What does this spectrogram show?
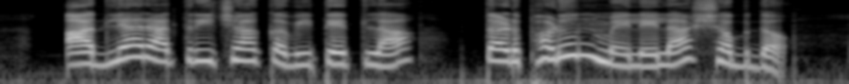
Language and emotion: Marathi, neutral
